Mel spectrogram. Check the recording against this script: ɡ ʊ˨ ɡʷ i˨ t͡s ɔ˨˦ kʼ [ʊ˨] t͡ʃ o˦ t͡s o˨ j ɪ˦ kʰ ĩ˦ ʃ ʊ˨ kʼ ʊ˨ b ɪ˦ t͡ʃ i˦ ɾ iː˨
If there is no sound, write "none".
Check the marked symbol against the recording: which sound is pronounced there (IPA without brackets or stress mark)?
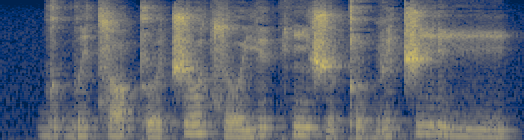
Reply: ʊ˨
